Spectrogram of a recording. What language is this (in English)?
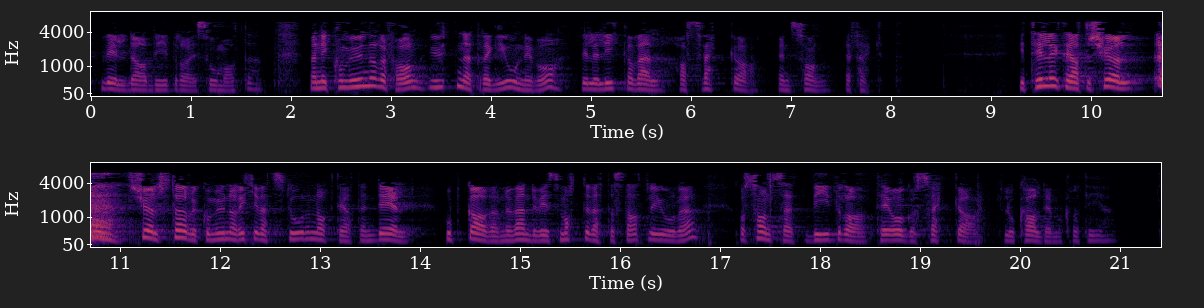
Norwegian Nynorsk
